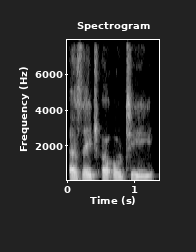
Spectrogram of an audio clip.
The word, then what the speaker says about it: Shut: So they called it the Shut, pronounced Shoot, to be another part of a person's soul.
